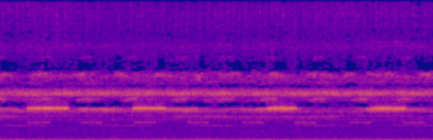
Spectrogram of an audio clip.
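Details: Crickets in a park on an evening, a dense high-pitched chirping chorus with brighter pulses swelling roughly once a second over a steady shimmering background hum.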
